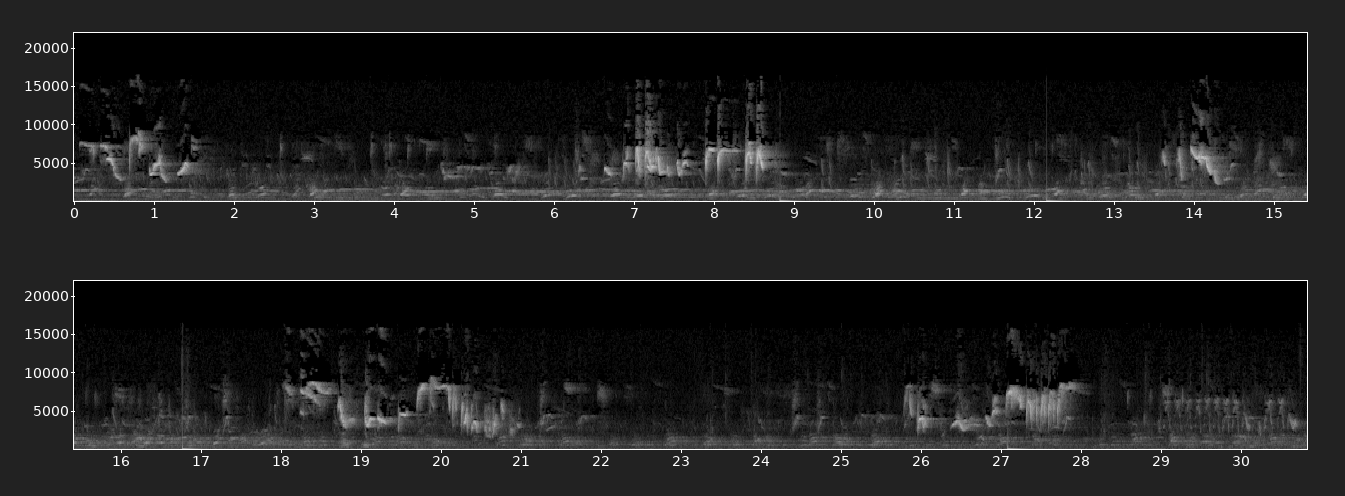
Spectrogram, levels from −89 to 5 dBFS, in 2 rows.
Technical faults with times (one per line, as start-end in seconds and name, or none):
8.83 DC step
12.17 DC step
16.76 DC step
27.08 DC step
